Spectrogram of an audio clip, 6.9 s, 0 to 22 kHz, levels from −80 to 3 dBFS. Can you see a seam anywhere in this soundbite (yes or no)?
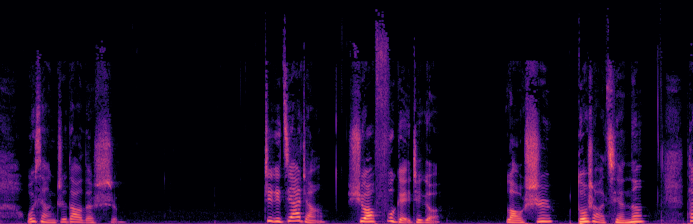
no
